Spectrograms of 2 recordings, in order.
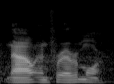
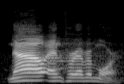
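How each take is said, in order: First: Said in the usual way. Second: Louder, ringing proclamation; booming final vow; loud emphatic close. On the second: Shown as a demonstration. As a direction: ring out the ending. Loud creed ending.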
